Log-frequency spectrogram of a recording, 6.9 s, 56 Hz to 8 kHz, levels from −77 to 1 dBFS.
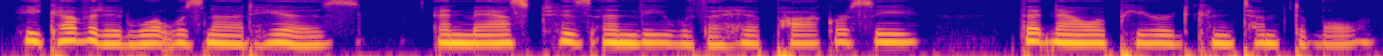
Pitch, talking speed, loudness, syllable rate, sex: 185 Hz, 150 wpm, -19 LUFS, 4.9 syllables/s, female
